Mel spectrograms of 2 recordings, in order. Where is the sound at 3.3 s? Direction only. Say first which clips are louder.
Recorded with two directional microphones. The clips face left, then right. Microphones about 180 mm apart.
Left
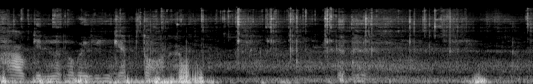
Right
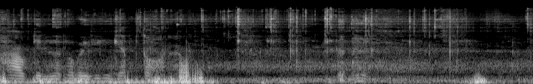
Left 1 dB; 10° left (ahead or behind).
